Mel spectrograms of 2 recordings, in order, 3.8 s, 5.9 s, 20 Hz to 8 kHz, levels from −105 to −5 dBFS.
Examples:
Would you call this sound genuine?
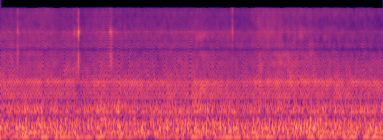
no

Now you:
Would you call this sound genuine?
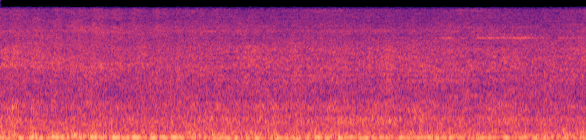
no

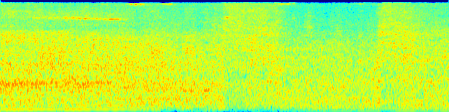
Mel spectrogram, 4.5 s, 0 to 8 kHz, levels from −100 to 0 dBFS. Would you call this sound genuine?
yes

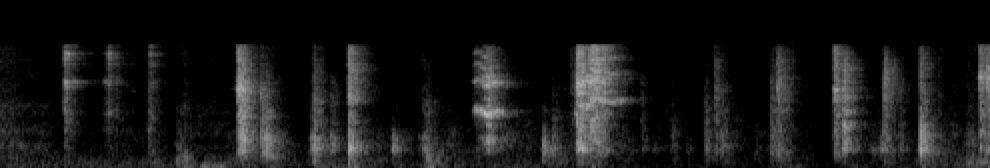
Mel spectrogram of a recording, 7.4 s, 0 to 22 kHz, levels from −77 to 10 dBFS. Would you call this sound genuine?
no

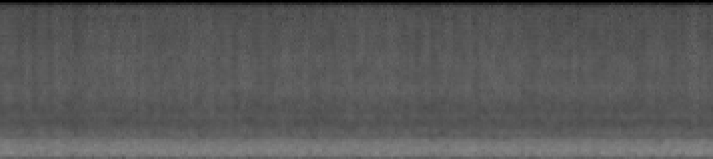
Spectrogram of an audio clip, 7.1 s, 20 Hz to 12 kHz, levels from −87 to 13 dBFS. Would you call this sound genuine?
no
